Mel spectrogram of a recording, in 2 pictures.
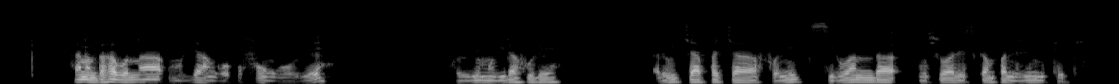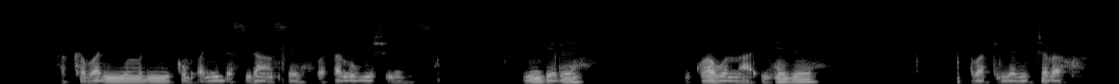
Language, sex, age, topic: Kinyarwanda, male, 18-24, finance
